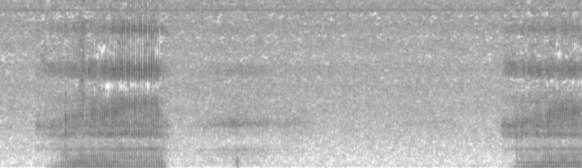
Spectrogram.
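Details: Bulldog napping: two long, rattling, buzzy snores about four seconds apart with quiet breathing between them; snoring.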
